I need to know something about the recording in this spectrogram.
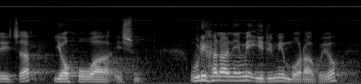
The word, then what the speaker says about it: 여호와: 하나님은 이름이 c 자 여호와 여호와 가 그분의 이름이 지나야 외에 여호와 발음을 야해 라고도 하죠 여호와는 우리 하나님의 이름이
